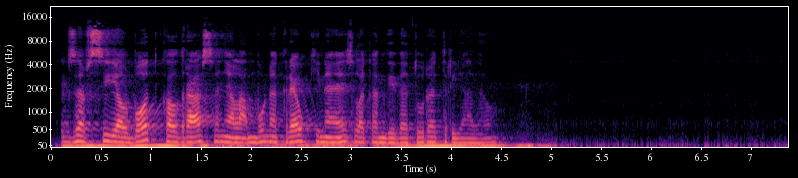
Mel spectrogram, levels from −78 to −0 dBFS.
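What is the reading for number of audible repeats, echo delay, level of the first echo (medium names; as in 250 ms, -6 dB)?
3, 78 ms, -16.5 dB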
